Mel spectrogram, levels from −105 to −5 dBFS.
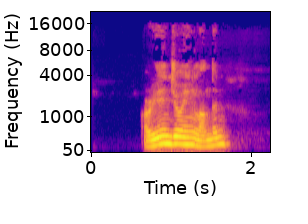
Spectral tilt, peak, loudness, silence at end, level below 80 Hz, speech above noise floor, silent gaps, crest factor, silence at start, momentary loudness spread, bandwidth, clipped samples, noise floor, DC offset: -8.5 dB/octave; -2 dBFS; -14 LUFS; 0.5 s; -54 dBFS; 69 dB; none; 14 dB; 0.65 s; 13 LU; 15.5 kHz; under 0.1%; -82 dBFS; under 0.1%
